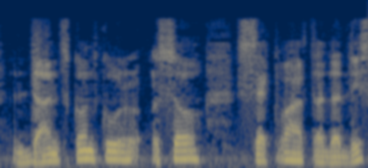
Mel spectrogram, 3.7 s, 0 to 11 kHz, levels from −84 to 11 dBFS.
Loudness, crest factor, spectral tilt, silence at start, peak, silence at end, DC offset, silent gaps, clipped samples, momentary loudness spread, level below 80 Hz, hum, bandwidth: -22 LUFS; 16 dB; -6 dB/octave; 0.15 s; -6 dBFS; 0 s; under 0.1%; none; under 0.1%; 6 LU; -36 dBFS; none; 8.2 kHz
